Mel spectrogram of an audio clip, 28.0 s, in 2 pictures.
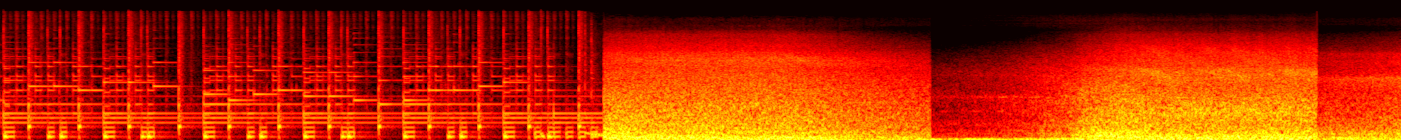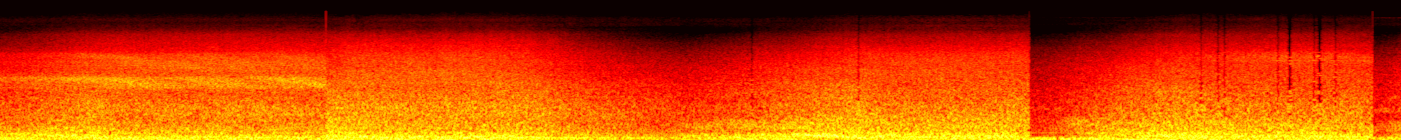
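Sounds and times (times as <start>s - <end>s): high-speed train rushing past: 6.0s - 27.8s.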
